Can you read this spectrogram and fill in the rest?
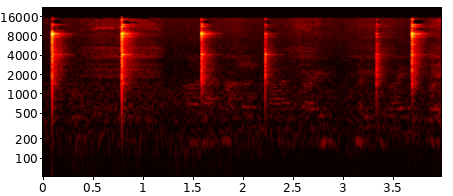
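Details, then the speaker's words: Ring test on an old grinding wheel, about 50–60 years old, for tool-post grinding: six sharp taps die away almost instantly with a dull thud and no proper ring; the wheel is judged dubious and not to be used. "so we're getting a bit of a dull we're not getting the proper ring"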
